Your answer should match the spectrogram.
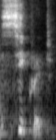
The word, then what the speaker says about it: secret: É porque aquela parte, aquela sílaba ali é a sílaba forte. A gente chama de stressed syllable. é a sílaba forte, então é secret, tá vendo? Puxa para cima no começo, ó.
